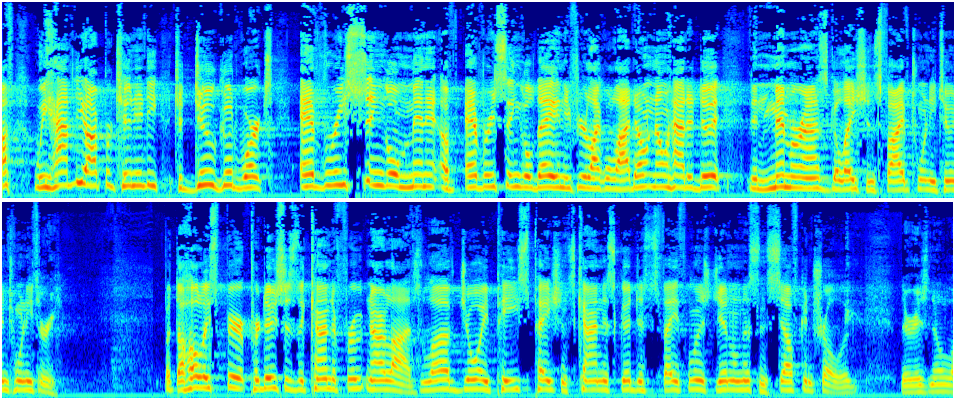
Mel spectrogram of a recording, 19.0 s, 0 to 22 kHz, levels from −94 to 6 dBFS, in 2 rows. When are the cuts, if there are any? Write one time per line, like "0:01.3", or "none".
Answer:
none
